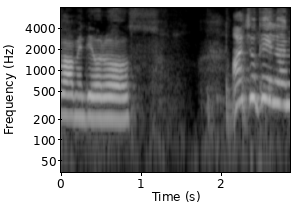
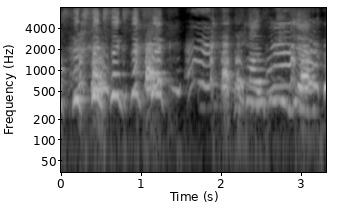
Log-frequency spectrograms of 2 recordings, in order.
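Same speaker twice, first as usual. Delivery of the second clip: laughing excitedly; 9 semitones higher than usual. Real, not acted. Squirting during the game penalty.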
